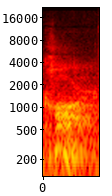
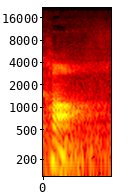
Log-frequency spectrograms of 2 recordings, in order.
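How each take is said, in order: First: It is said with an American accent, R pronounced. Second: It is said with a British accent, R dropped. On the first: "In American English, they're going to say car" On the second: "But in British English, you're going to say car"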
